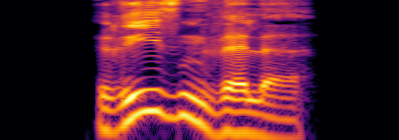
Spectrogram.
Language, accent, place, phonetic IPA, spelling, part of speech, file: German, Germany, Berlin, [ˈʁiːzn̩ˌvɛlə], Riesenwelle, noun, De-Riesenwelle.ogg
- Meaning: rogue wave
